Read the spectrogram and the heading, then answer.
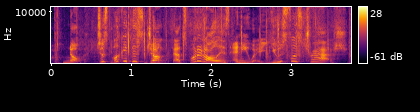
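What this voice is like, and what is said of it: Yelling. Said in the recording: “You can keep yelling.”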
